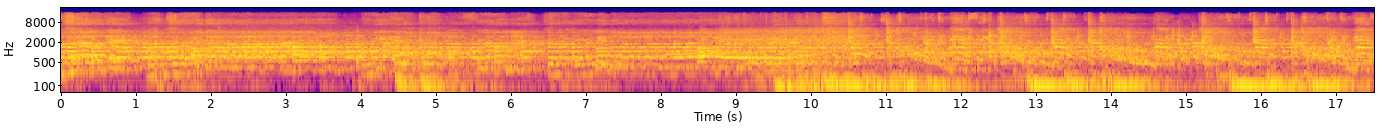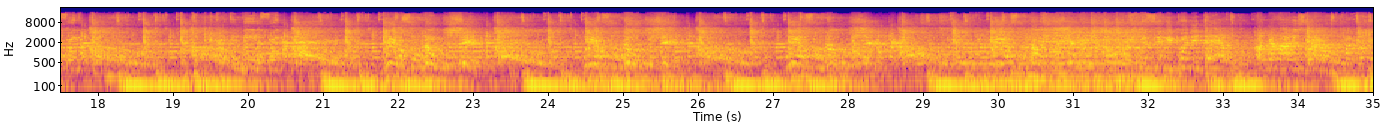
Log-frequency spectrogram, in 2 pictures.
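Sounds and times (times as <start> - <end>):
hip-hop music over sound system: 0.0 - 35.0.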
